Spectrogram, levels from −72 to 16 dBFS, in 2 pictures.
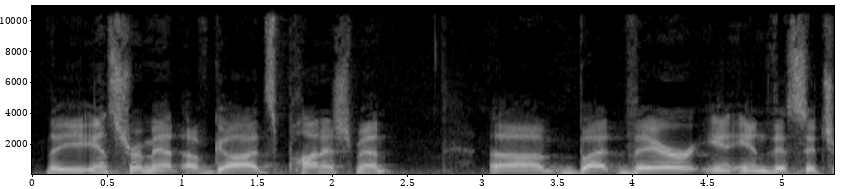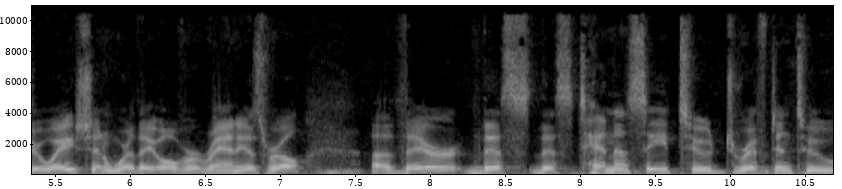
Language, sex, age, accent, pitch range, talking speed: English, male, 40-59, American, 130-165 Hz, 135 wpm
